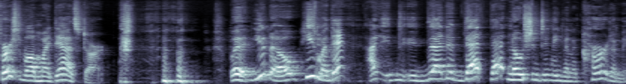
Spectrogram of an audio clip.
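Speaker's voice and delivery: on the verge of tears, fast. Remembering how the speaker's dad asked questions, getting teary. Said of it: "I'm getting teary thinking about it".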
